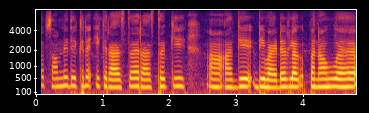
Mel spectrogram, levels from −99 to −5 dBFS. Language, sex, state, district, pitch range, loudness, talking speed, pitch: Hindi, female, Uttar Pradesh, Muzaffarnagar, 230-245 Hz, -15 LUFS, 210 wpm, 235 Hz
